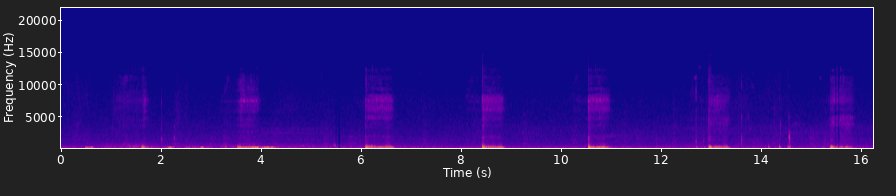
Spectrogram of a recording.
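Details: A sleeping two-month-old Labrador Retriever puppy snores: low, rough breaths come in soft bursts roughly every two seconds, each a short rasping inhale, with quiet pauses between and no other clear sounds.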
